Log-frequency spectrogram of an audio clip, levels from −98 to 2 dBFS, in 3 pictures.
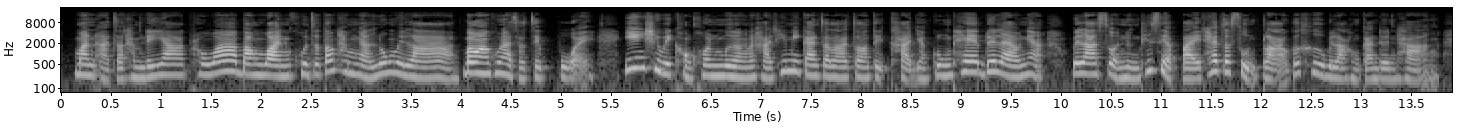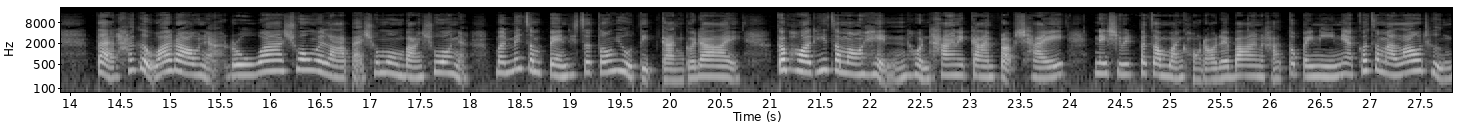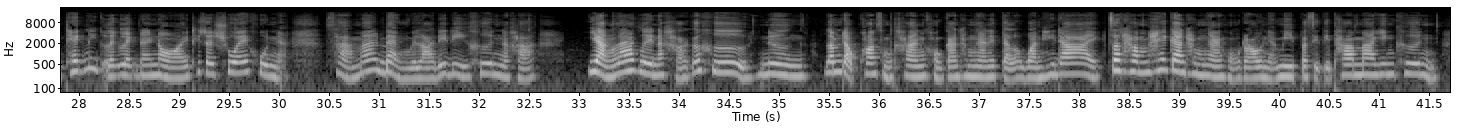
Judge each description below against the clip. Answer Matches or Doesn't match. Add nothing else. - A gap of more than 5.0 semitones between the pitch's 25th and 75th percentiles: Matches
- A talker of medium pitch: Doesn't match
